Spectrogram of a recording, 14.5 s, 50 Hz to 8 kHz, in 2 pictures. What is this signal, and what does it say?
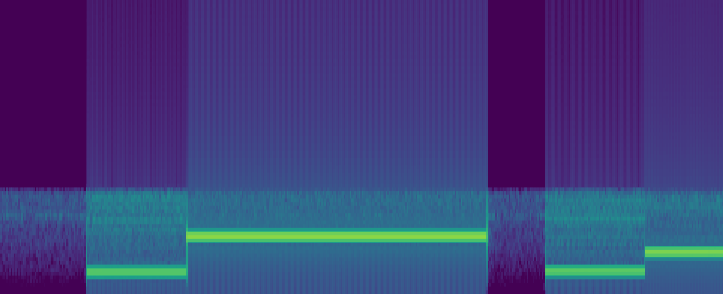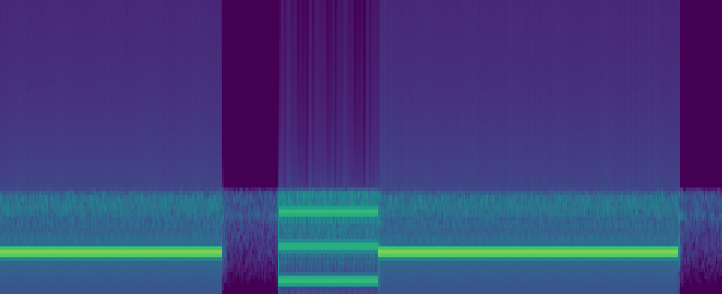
Two-tone page, heard as a one-second tone, then a three-second tone, about 690 then 1650 Hz, about 710 then 1220 Hz, about 460 then 1220 Hz. It is heard from 0.9 to 14.0 s.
